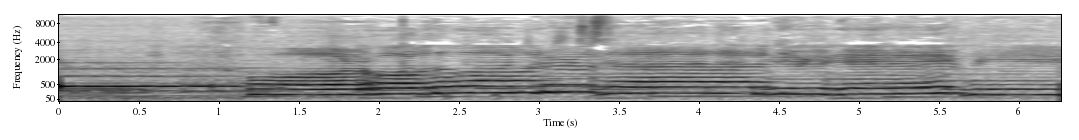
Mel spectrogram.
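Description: Choir singing in harmony: a long held chord gives way about a second in to a new phrase led by men's voices.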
